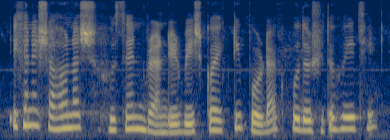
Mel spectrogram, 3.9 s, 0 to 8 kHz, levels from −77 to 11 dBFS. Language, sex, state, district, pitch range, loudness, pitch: Bengali, female, West Bengal, Alipurduar, 205-270 Hz, -15 LUFS, 240 Hz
